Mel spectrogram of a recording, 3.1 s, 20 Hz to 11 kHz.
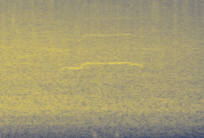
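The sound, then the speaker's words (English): A hockey arena crowd at SAP Center in San Jose applauds Ovechkin's career goal number 887, putting Washington up 5-1 over the Sharks, in a steady, dense wash of clapping that stays loud throughout and tapers slightly toward the end, with a faint whistle cutting through midway. “5-1 Washington, and the crowd shows its respect.”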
